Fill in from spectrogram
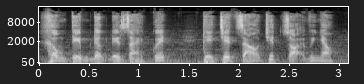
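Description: A man's voice: medium pitch, sing-song, quick pace, a bit bright, soft background music. A man voicing a worried old village man who talks brusquely and scolds the young ones in a ghost story. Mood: gruff.

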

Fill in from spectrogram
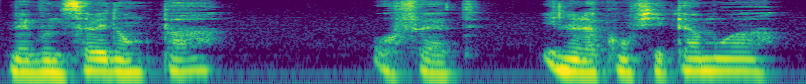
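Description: Man doing distraught young daughter, storybook, lifted husky voice. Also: medium pitch, steady tone, moderate pace, dark tone, close to an everyday voice. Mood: shocked. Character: young woman, grieving daughter.

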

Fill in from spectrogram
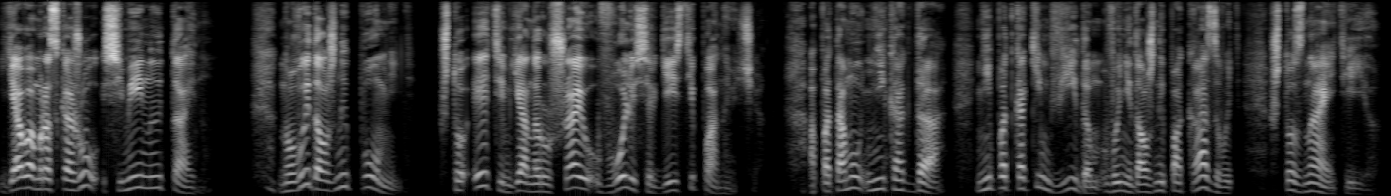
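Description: A man reading an audiobook, voicing a kind, modest middle-aged gentleman who speaks in a calm, reasoning, gently persuasive way. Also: a little high, measured pace, dry recording, clean studio sound. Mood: confiding.

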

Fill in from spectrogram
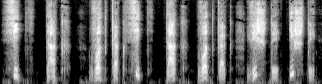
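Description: A man's voice: lowish voice, huge pitch swings, extremely slow, pushed and bright, breathy edge, dry recording, clean studio sound, heavily acted. A man voicing a boastful, quarrelsome little male toy figurine with a bragging, squealing manner. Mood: excited.

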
